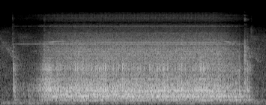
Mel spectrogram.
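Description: A smooth even whir spins up, holds steady for about three seconds and winds down, with no knocking or grinding from the chuck.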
